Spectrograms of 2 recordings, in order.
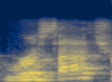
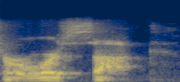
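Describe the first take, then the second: First: Rorschach said as ROR-satch; alternative pronunciation. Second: Rorschach said as ROR-sack; alternative pronunciation. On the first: Quiz host unsure of a name, Rorschach tried as ROR-satch. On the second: Quiz host unsure of a name, Rorschach tried as ROR-sack. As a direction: end Rorschach on a hard K. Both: Shown as a demonstration.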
